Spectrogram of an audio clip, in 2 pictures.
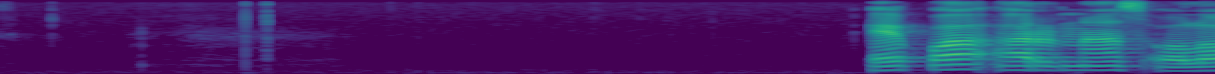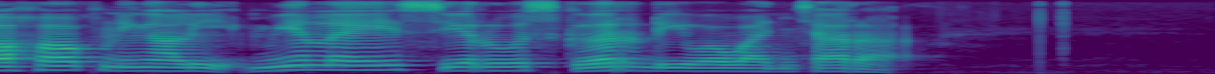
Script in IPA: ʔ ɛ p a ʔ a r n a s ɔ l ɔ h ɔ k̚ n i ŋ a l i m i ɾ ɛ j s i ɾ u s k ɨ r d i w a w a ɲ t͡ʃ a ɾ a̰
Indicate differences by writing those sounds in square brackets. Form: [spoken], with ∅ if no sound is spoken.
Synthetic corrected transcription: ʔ ɛ p a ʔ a r n a s ɔ l ɔ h ɔ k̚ n i ŋ a l i m i [l] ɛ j s i ɾ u s k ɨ r d i w a w a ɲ t͡ʃ a ɾ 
